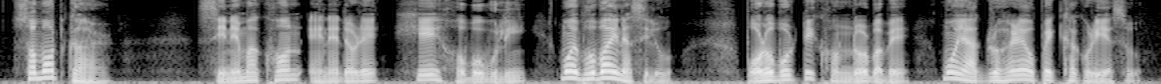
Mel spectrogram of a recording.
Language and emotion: Assamese, surprised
